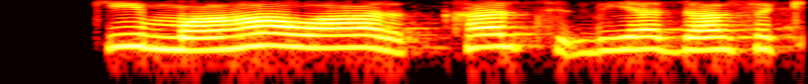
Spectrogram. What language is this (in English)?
Hindi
